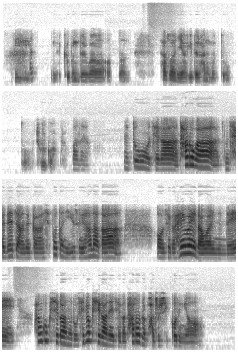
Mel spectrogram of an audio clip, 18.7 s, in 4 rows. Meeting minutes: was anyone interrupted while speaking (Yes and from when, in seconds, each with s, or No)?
No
